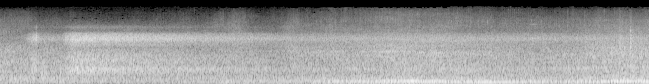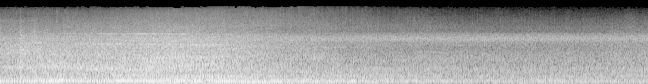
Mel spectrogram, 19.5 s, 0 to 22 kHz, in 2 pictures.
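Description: Airbus A330neo's Rolls-Royce Trent 7000 turbofans running at taxi power: a steady high whine over a low rumble that swells about halfway through as the airliner turns to face the listener, then eases off again.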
